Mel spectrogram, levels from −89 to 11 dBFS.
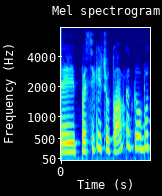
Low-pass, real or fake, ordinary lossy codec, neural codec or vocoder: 7.2 kHz; fake; MP3, 32 kbps; codec, 16 kHz, 8 kbps, FunCodec, trained on LibriTTS, 25 frames a second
